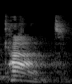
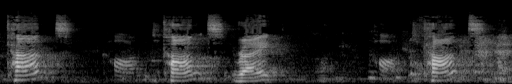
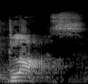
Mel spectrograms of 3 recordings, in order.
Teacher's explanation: But in Britain, they will say something that sounds like the ah in father. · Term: ah vowel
